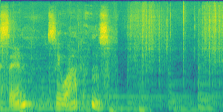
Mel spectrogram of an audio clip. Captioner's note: sizzlig crackle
